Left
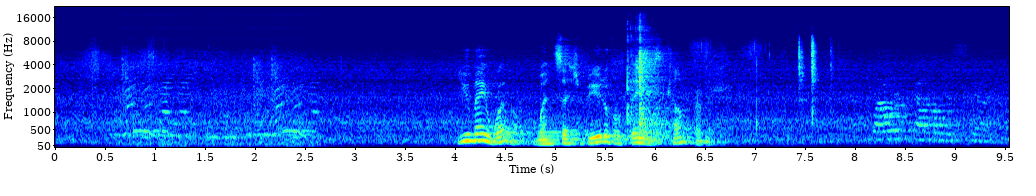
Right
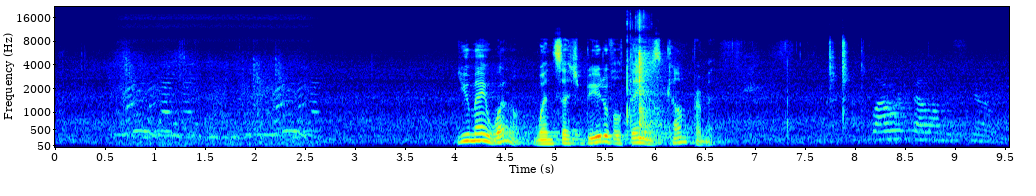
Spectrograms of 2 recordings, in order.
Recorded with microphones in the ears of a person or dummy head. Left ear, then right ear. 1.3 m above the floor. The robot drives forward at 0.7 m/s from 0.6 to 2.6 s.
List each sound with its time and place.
4.0 s a man speaking: 80° right, 0.5 m
5.7 s a microwave: 35° right (ahead or behind), 1.2 m
8.0 s a woman speaking: 30° right (ahead or behind), 1.1 m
